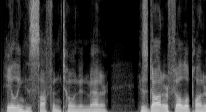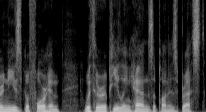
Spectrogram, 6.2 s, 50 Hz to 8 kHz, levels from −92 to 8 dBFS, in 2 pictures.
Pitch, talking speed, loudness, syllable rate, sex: 120 Hz, 205 wpm, -18 LUFS, 6.1 syllables/s, male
